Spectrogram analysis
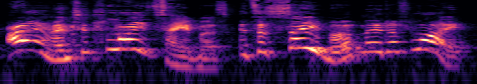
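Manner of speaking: high, mock-proud voice; lightly voiced show-off character; imitating Steve. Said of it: "he's like".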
